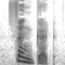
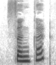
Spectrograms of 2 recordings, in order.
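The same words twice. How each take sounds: First: संकट with the pitch falling away; falling tune. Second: संकट higher, rising at the end; संकट left hanging on a rise; rising tune. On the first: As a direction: close off संकट with a fall. Word list, second of two takes. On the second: Word list, first of two takes. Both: Shown as a demonstration.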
